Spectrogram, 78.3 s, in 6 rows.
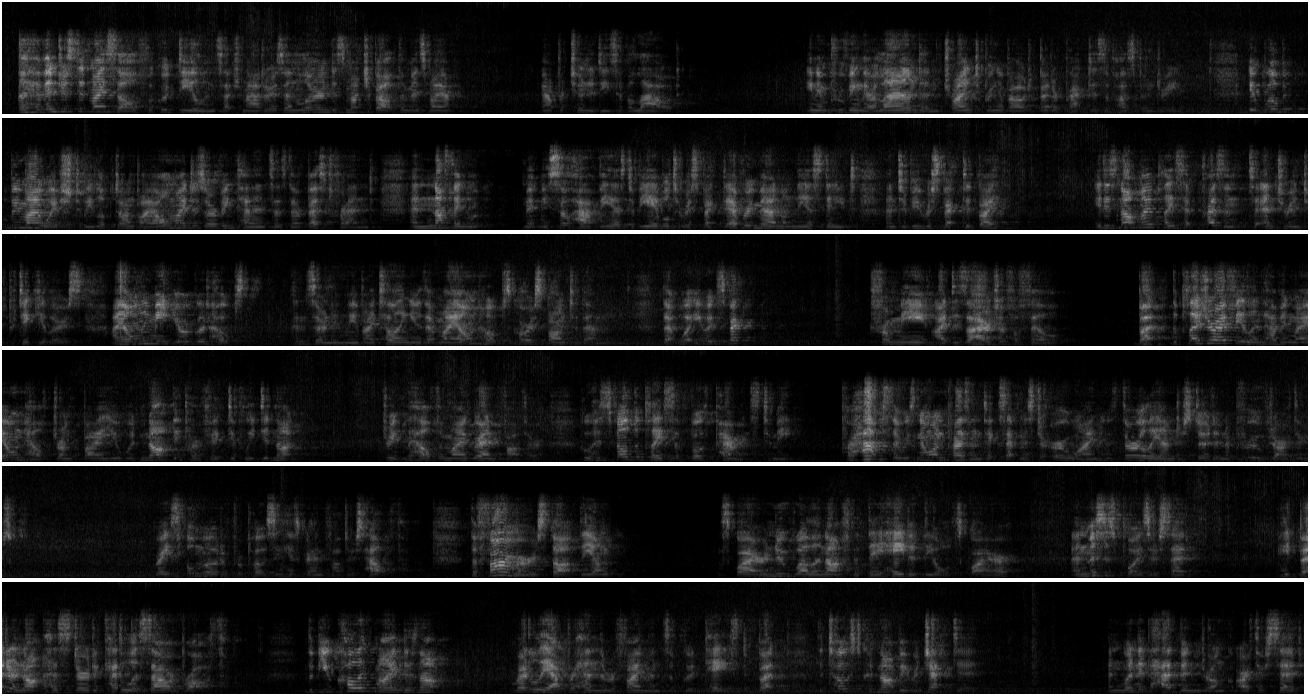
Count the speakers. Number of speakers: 1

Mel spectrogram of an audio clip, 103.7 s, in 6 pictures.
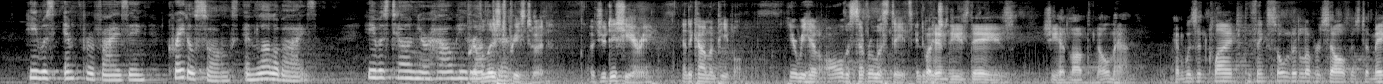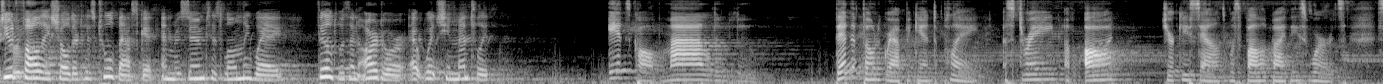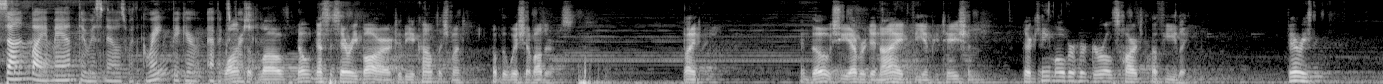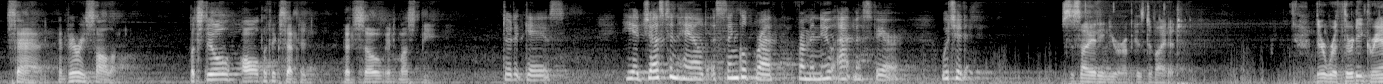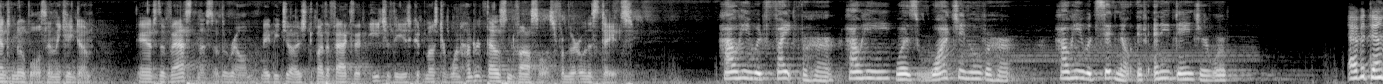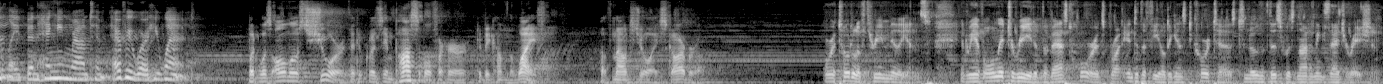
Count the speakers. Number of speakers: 5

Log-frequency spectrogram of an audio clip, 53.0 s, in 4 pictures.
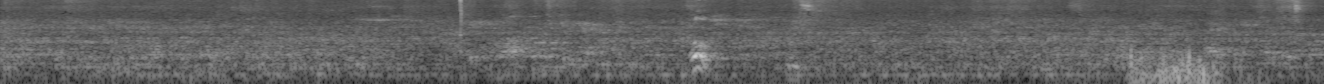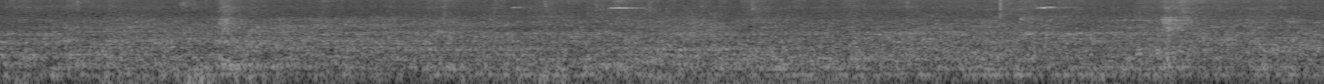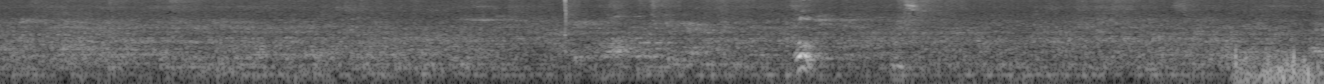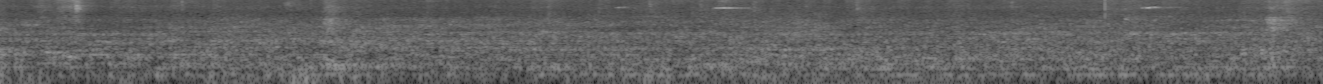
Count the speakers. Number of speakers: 0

